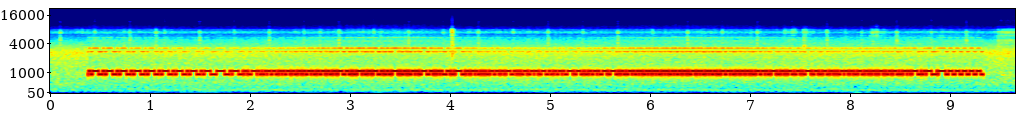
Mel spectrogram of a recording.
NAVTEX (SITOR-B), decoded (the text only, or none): IMMEDIATELY AFTER A SHOW LINE, THE SUBSEQUENT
